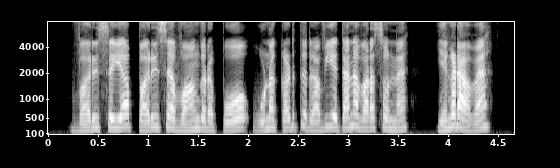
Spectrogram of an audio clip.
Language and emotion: Tamil, angry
